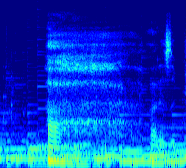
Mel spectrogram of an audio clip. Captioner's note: sighs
